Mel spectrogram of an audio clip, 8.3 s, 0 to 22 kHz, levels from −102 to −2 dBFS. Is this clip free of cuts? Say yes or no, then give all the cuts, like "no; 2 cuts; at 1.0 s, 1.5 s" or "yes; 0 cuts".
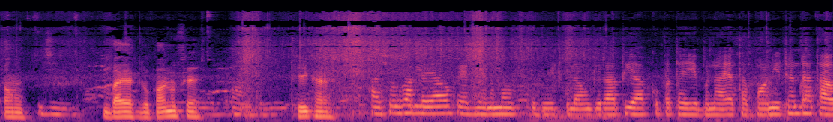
yes; 0 cuts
